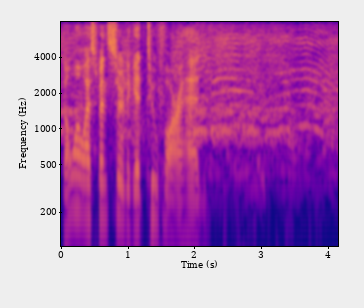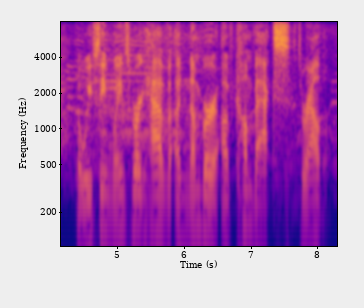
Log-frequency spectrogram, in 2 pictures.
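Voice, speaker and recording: A man doing live play-by-play softball commentary for radio, with clipped, terse calls that lift on big plays. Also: mid-range voice, fairly even intonation, a little slow, pauses often, a crowd in the background, background noise. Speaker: play-by-play sportscaster.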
